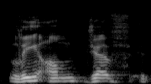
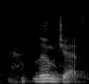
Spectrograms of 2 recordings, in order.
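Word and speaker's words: Lyumjev: insulin so that means oh I may be mispronouncing it Liam Jeff how do you pronounce that Loom Jeff Zoom job wasn't close all right that's going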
